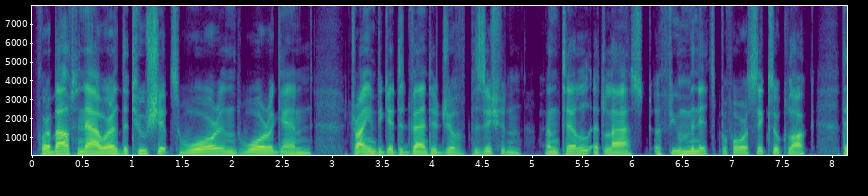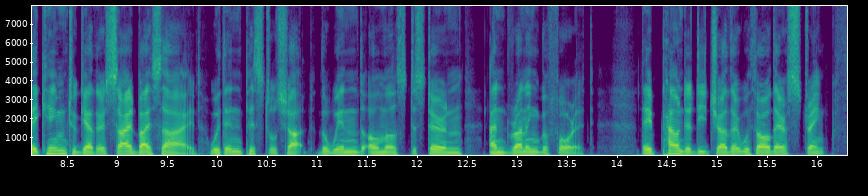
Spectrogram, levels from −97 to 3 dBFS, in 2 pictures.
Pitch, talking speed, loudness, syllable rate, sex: 125 Hz, 190 wpm, -19 LUFS, 5.3 syllables/s, male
